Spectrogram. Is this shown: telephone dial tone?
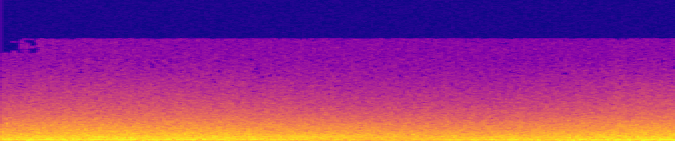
no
